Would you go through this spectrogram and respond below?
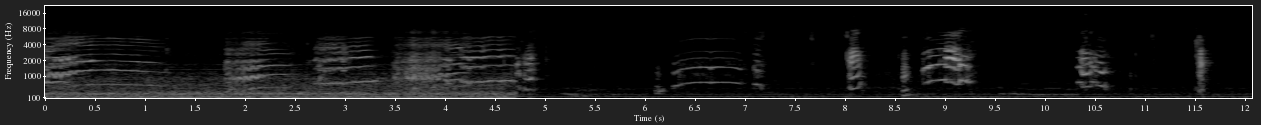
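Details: Cat meowing: first a run of quick, rising-falling meows over a noisy hum, then after a pause a clear, clean meow, followed by short, sharp chirping calls.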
